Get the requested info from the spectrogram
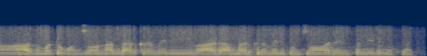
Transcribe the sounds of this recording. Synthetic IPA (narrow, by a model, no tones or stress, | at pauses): ɐ̰ðɯmɐʈːʊ̃kɔɲd͡ʒɔ̃nɐlːaːɪɾɯkːɪɾɐmaːɾiʋaːɽaːmaːɪɾɯkːɪɾɐmaːd̪ɾikɔɲd͡ʒɔ̃ɐɾɛɪɲd͡ʒpɐɳːɪɽɯŋɡɐsa̰ːɾ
